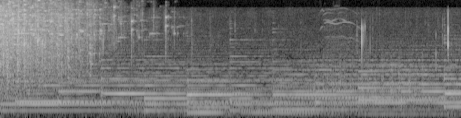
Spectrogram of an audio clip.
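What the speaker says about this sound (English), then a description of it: "His face shatters and falls to the ground." A face shatters like glass in the fishing video game Dredge, a bright crash and tinkle of breaking shards over sustained, eerie musical tones that ring on afterward.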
